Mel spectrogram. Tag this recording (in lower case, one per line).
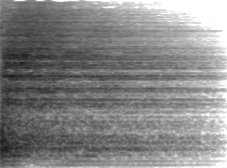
music
musical instrument
cymbal
crash cymbal
percussion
